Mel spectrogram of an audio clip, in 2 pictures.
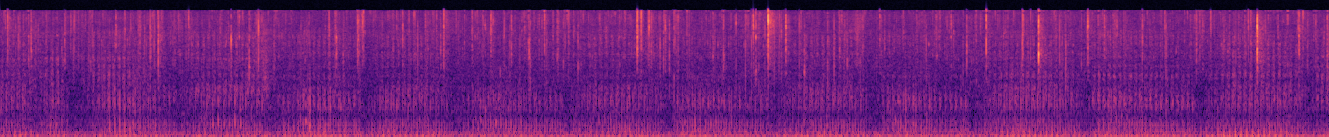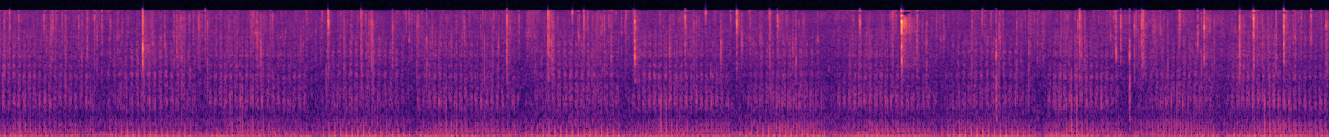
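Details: Domestic cat purring steadily against a cozy crackling fireplace: a deep, continuous rumble pulsing in a slow rhythm of roughly two cycles per second, with sharp scattered pops and snaps of burning wood throughout.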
